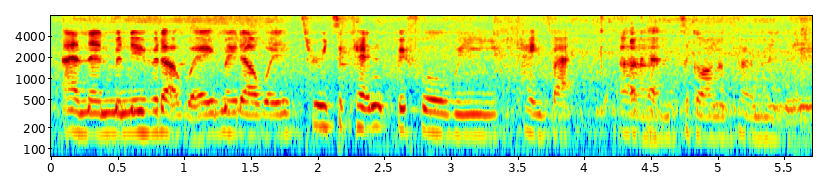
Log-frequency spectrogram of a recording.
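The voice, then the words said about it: British accent. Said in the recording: “you both have the UK accent.”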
